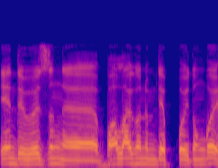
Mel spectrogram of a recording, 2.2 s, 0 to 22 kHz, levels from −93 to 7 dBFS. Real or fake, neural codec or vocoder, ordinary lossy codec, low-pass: real; none; none; 7.2 kHz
